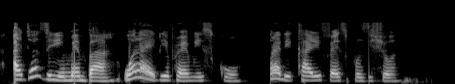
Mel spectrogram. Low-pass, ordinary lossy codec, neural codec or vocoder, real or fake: 7.2 kHz; none; vocoder, 44.1 kHz, 128 mel bands every 512 samples, BigVGAN v2; fake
